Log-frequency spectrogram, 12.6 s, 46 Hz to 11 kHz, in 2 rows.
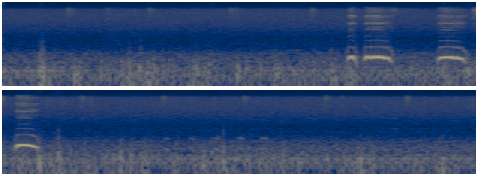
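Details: A great horned owl gives three deep, soft hoots in quick succession, the last two close together, over a steady low rumble of wind or rain. It calls at a nest tree on 9 January, during courting season, as the male brings a rodent gift to the female.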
